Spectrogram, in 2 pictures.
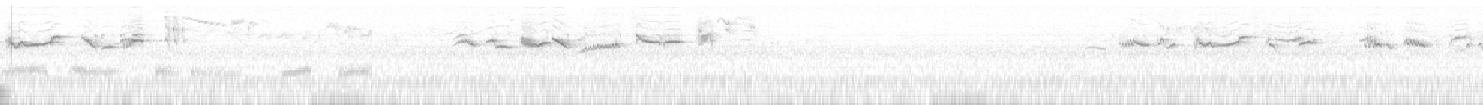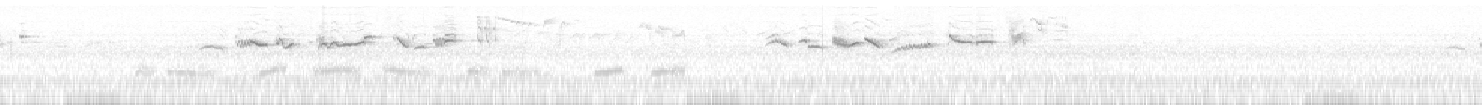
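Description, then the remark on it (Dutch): Birds chirp and tweet in repeated bursts of bright, high-pitched calls, each lasting a few seconds, over a steady low background hum, with no voices. “Zijn er vogels?”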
